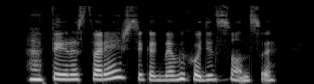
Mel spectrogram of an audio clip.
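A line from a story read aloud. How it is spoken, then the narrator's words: Silly giggle. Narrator (Russian): глупо хихикнула она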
